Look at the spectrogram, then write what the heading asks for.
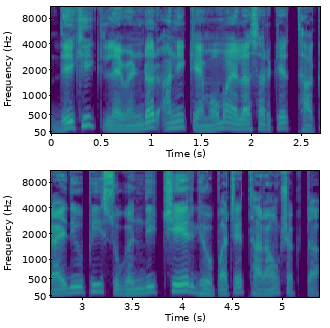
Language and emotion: Goan Konkani, neutral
